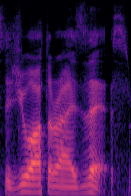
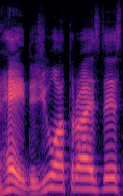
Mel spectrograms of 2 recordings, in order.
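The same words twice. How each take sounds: First: Said in the usual way. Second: Lightly voiced, a bit higher pestering query; mock accountant nagging. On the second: Accountant pestering the parents, lightly voiced higher nagging. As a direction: pester them a little, half-mocking.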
